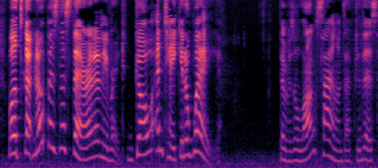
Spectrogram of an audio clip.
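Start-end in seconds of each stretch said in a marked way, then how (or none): 0.1-3.0 louder impatient order; Rabbit's voice. A narrator's reading. Rabbit ordering Pat, impatient and louder. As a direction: command him to clear it.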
